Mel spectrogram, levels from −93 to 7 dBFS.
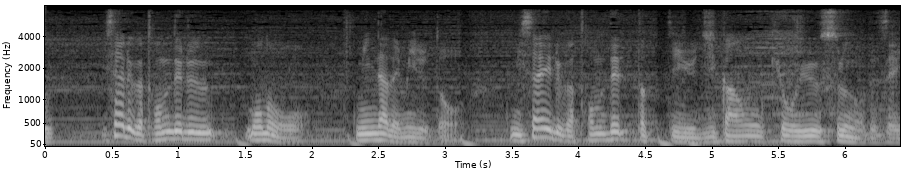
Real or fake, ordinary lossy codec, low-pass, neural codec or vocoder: real; none; 7.2 kHz; none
